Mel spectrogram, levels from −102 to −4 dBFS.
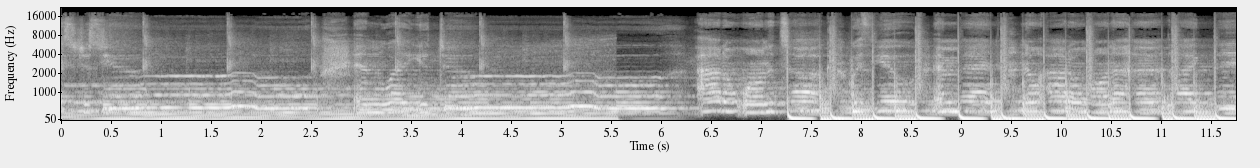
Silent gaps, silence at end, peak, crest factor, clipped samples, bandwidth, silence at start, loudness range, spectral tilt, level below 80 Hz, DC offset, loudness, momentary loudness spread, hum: none; 0 s; 0 dBFS; 10 dB; under 0.1%; 18 kHz; 0 s; 2 LU; -5.5 dB/octave; -14 dBFS; under 0.1%; -13 LUFS; 4 LU; none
